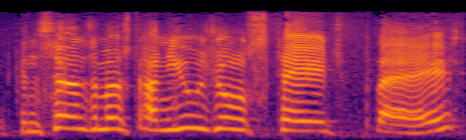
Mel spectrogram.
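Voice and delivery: normal talking voice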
